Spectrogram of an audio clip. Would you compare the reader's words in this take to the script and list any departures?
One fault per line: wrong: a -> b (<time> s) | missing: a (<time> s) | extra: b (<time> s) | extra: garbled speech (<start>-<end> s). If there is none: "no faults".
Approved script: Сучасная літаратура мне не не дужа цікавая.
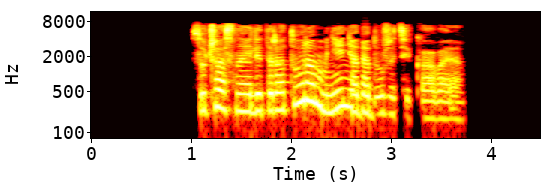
no faults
